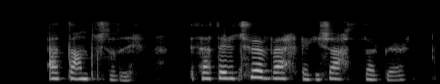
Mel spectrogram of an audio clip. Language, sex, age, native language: Icelandic, female, 11, Icelandic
